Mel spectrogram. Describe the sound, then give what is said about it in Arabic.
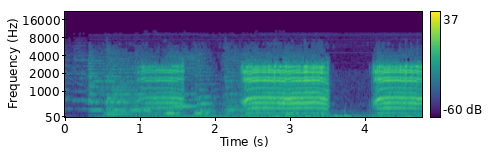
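Sheep bleating, the Eid sacrificial sheep in a 1962 Egyptian radio comedy: a few long, loud, quavering bleats with rich harmonics, separated by short pauses and heard alone. “يا أختي، ما خلاص عرفنا إن الست تفيدة اشترت خروف، ناقص يجيبوا له ميكروفون ويعلقوا في رقبته جلاجل”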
